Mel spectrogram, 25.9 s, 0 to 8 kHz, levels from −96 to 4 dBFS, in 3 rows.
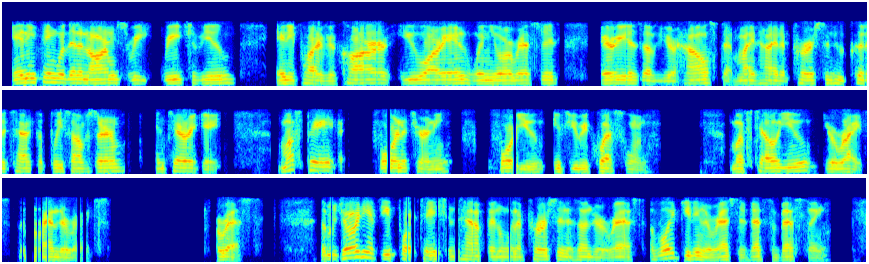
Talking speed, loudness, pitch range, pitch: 170 wpm, -27 LUFS, 110-125 Hz, 115 Hz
